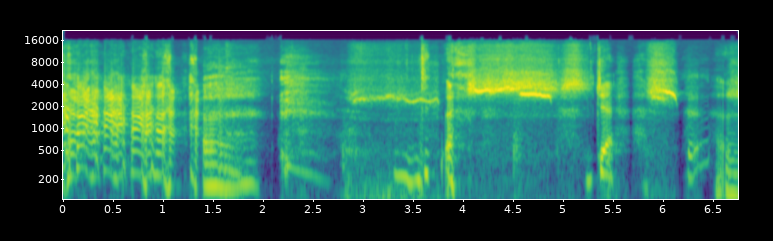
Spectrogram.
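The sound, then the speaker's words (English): A woman attempts to whistle, producing thin, wavering high tones broken by breathy air and pauses, while voices talk and laugh. “Whistle, baby, whistle, baby.”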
